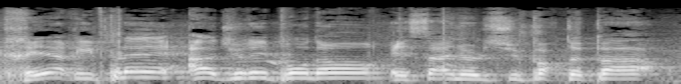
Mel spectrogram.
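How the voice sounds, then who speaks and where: A man giving excitable live wrestling commentary, calling the action play-by-play with repeated exclamations. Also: sits high, moderate pace, a loud crowd. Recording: very noisy background behind the voice.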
